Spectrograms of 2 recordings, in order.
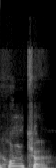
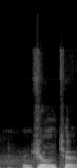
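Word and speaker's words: junta: It's a military hunter." Yeah, but junter. We'd even just mispronounce it and pronounce the J as a J.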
